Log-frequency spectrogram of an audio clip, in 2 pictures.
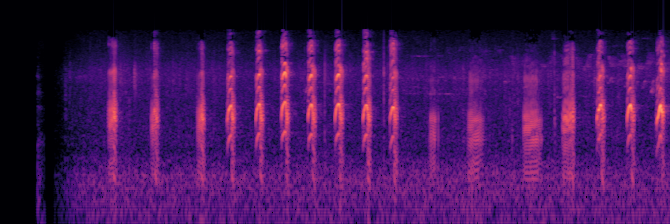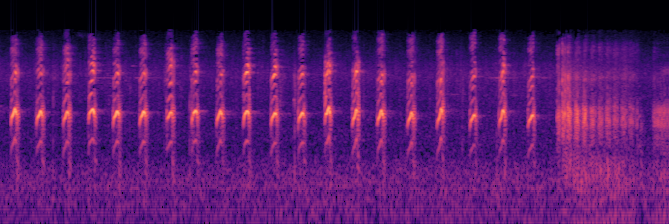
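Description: A cloud forest bird calling a long series of short, evenly spaced notes, about two or three a second, followed near the end by a longer rasping call.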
